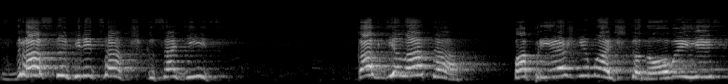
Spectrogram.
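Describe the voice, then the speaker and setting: A woman's voice: very high voice, takes it slowly, fairly bright tone, heavily acted. An actress playing a poor, honest, plain-spoken middle-aged widowed mother in a theatrical audio comedy. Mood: welcoming, curious. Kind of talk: classic Russian stage comedy acting, audio play.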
